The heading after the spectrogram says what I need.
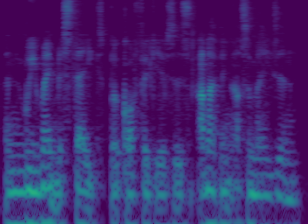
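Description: A young adult man from his church gives an earnest, enthusiastic devotional to camera in a small, plain room. His lowish voice is gravelly and a little mellow, with a quick, monotone delivery and a faint hiss or hum in the recording.

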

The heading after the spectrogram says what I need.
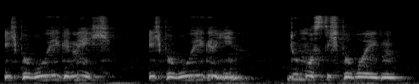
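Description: A woman reading example sentences for a language lesson, one by one, in a measured, deliberate way with pauses between them. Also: lowish voice, steady tone, darkish tone. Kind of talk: slow read-aloud of example sentences.

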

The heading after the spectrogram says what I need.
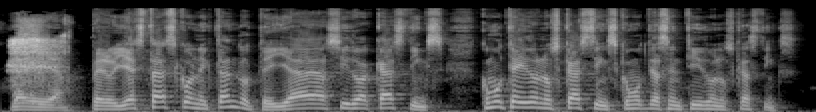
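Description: An older man interviews a guest over a video call, his pitch swinging widely as he talks. He asks long, rambling questions and laughs loudly, speaking at a middle pitch. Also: lively intonation, fairly quick, noisy background. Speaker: magazine director, interviewer.

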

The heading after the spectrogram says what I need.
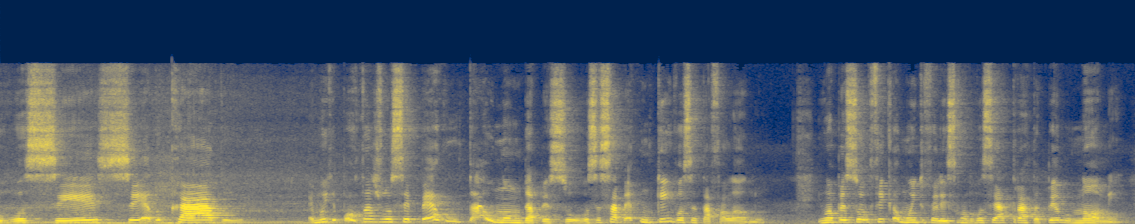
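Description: A woman in her forties from Fortaleza, teaching basic English phrases. Her voice sounds tired and strained, and she repeats each phrase slowly. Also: mid-range voice, a bit bright, roomy sound, a little hiss or hum. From Fortaleza, Brazil. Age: 40s. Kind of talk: recorded lesson.

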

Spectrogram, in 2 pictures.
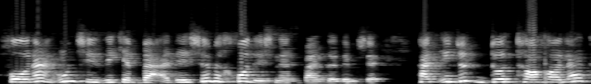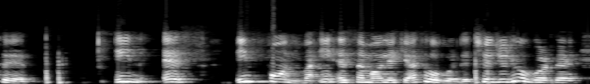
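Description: A woman's voice: mid-range voice, lively intonation. A woman teacher walks through a grammar exercise, explaining each step and posing questions she then answers herself. The sound is somewhat dull and the room echoes noticeably. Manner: explains step by step, often asks and answers her own questions. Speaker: German teacher.

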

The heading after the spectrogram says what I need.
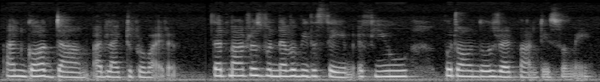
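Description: A woman doing a hoarse, gruff male bounty hunter. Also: on the high side, fairly even intonation, brisk, a little hiss or hum. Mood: brooding. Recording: dull lo-fi home recording.

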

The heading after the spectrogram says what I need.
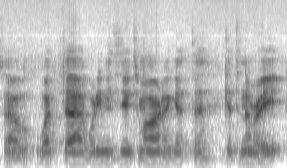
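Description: Low, flat-voiced sports interviewer. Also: male voice, rapid-fire, slight background noise, rough recording. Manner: reads game stats, then asks a question. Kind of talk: postgame sports interview questions.

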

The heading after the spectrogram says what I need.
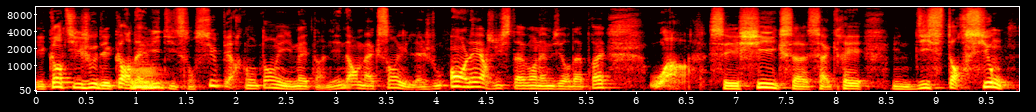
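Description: A man's voice: fairly low pitch, lively intonation, moderate pace, slightly rough. An older man giving a loose, chatty jazz piano lesson, singing note names and counting beats as he plays. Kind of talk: spoken piano lesson with playing. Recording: talk over loud piano playing.

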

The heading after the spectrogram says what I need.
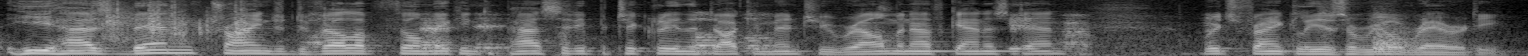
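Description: Middle-aged moderator at a podium mic, mid-pitched voice, frequent fillers. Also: male voice, steady tone, fast, very noisy. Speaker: briefing moderator. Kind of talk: formal introductions. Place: conference room at a podium. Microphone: podium microphone.

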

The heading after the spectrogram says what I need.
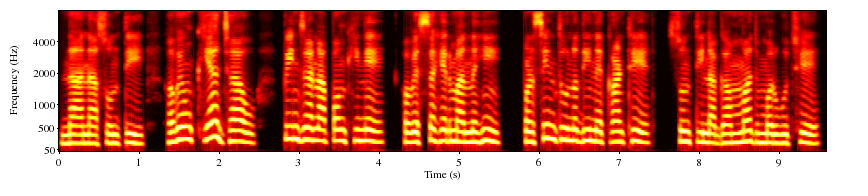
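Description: A woman narrating a folk tale, reading all the characters' dialogue with lively emphasis. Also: medium pitch, normal speed, clear, resonant tone, dry recording, clean studio sound. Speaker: storyteller.

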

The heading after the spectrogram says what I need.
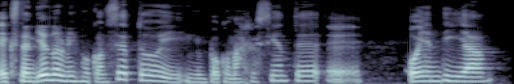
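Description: Gravelly-voiced man giving a talk. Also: high voice, darkish tone. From Chile. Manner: measured, with frequent "eh" fillers. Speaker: VFX software engineer giving a talk. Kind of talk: slide presentation lecture.

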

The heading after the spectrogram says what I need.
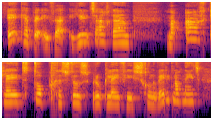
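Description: A woman in her thirties chats to the camera for a casual family vlog while busy with other things, first in her home kitchen, then in the car and outside in the wind. Her voice is fairly high, expressive and slightly rough, at a moderate pace. The camera is held at arm's length.

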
